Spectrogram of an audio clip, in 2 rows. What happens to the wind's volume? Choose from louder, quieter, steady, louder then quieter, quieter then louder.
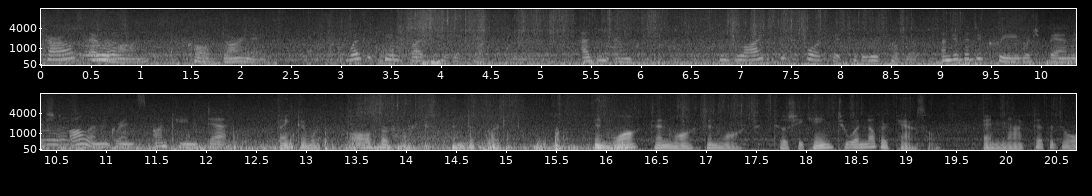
louder.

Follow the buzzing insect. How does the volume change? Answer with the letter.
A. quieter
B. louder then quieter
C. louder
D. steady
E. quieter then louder
A.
